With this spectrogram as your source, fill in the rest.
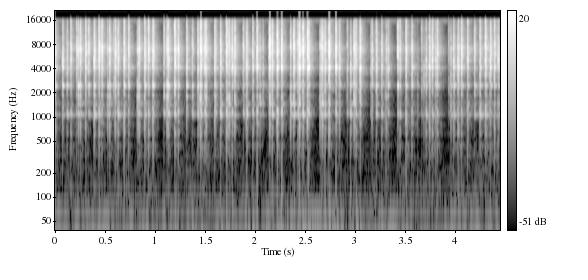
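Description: Long acrylic nails tap and scratch the white painted body of a hollow stainless steel Starbucks Japan travel tumbler decorated with Mt. Fuji and cherry blossoms, with a pink lid and a steel base. The clip is a steady stream of quick, bright clicking taps and scratchy strokes, sharp and high-pitched with faint metallic tones and almost no ring after each touch.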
